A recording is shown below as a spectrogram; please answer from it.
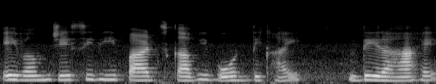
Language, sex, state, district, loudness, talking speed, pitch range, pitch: Hindi, female, Madhya Pradesh, Dhar, -18 LUFS, 135 wpm, 185-210 Hz, 195 Hz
